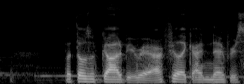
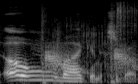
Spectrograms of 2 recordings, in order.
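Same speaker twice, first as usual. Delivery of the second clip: shocked exclamation; 7 semitones higher, 3 dB louder than usual. Real, not acted. Sudden shock at the terrain.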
